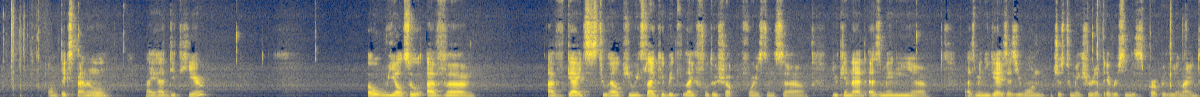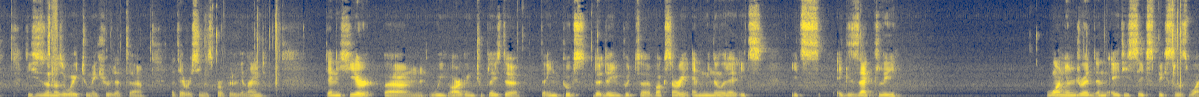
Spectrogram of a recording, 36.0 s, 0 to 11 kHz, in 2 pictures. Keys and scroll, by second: 0.0-2.6 typing, 22.0 super+Tab, 35.6 super+Tab.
